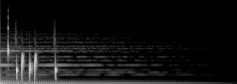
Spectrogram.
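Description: Closing jingle of a Sendwave app advert: a few quick rising notes, then a held chord that fades away over about a second and a half.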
